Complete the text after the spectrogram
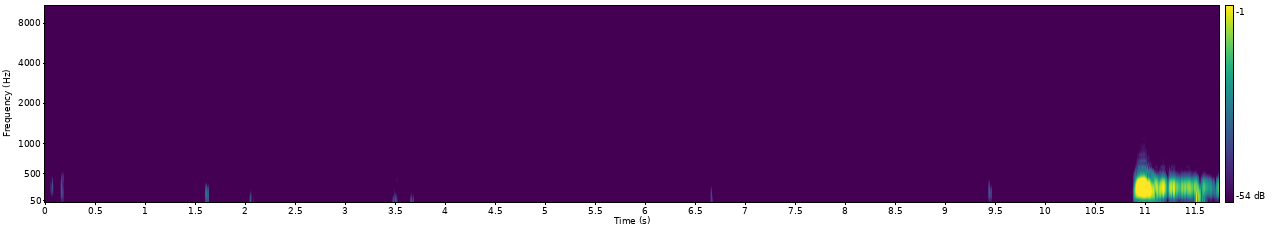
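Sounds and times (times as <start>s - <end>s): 
Great grey owl hooting: 10.9s - 11.7s.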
